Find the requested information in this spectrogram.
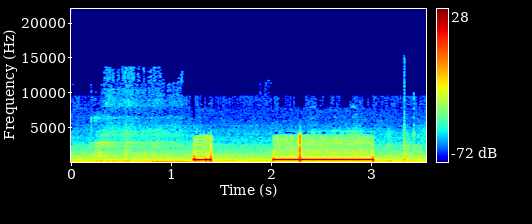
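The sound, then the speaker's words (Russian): Telephone tones while placing a call, a short beep followed by one long, steady tone of about a second, over faint background noise. “Че, наверное, звоню, потому что уже прошло типа время. Набираю.”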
